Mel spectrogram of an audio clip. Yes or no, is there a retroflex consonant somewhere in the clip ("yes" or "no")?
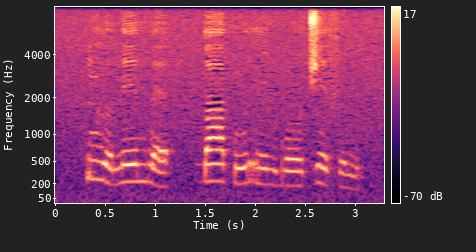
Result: no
